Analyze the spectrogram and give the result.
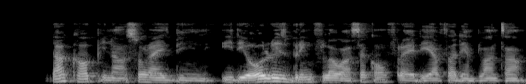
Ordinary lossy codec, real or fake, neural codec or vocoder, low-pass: none; real; none; 7.2 kHz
